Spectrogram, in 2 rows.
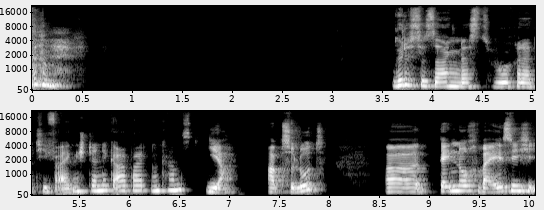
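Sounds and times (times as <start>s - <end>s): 
short breathy cough: 0.0s - 0.5s
speech: 3.6s - 8.0s, 8.6s - 10.0s.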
